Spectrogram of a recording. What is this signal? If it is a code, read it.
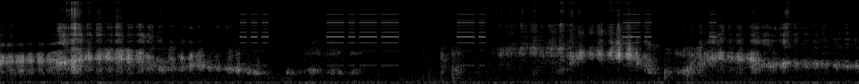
Morse code (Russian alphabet), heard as a high beeper, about 22 wpm, spaced as for 11 wpm, 3600 Hz, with the noise of a restroom. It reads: СЫН НЕ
